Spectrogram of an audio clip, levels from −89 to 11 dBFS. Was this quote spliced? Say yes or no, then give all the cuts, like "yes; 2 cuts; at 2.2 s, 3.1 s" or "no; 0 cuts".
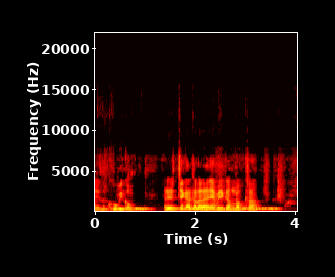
no; 0 cuts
